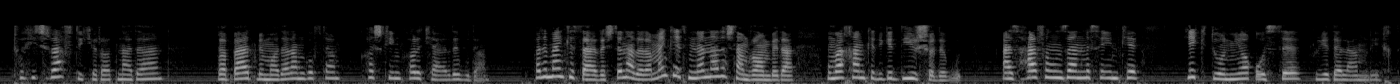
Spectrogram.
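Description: Woman telling a sad first-person story. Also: high-pitched. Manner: emotional, confessional storytelling. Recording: dull sound with faint background music.

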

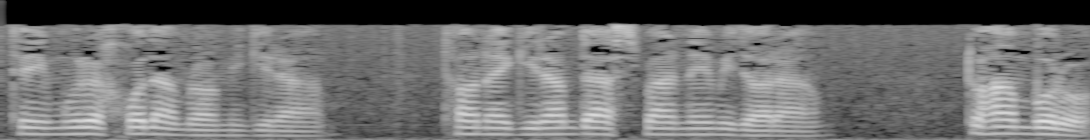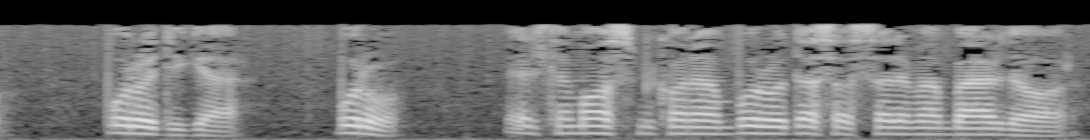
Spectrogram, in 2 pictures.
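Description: Man acting out a frantic self-quarreling man, radio drama, higher voice, dry muffled studio audio. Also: no room sound, natural voice. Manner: agitated, pleading, quarrelsome. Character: distraught man arguing with himself at night. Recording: dull, dry studio recording.

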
